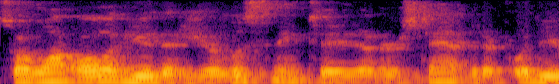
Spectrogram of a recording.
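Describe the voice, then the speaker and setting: This man speaks with a somewhat breathy voice. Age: 60s. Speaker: real estate coach. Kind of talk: interview.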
